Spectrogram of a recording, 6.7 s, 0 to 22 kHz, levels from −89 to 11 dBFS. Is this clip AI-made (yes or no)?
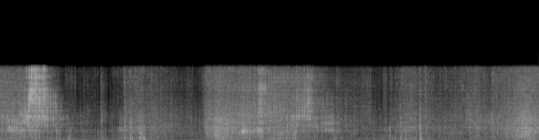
yes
